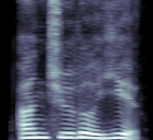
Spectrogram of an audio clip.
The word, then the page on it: 安居乐业: ān jū lè yè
